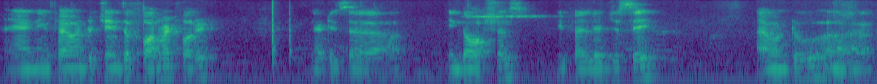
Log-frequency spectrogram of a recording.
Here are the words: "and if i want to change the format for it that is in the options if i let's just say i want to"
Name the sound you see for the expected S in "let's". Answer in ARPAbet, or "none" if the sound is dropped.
none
